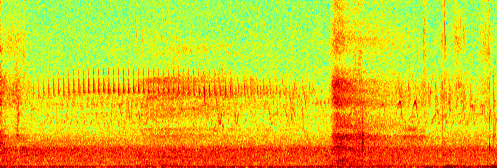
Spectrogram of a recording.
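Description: Near silence: faint outdoor background with a low steady hum.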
